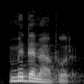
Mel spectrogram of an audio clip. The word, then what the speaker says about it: मिदनापुर: इसके बाद लिखा है मिदनापुर, म में छोटी की मात्रा है इसलिए उच्चारण कम समय के लिए करेंगे, मिदनापुर।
